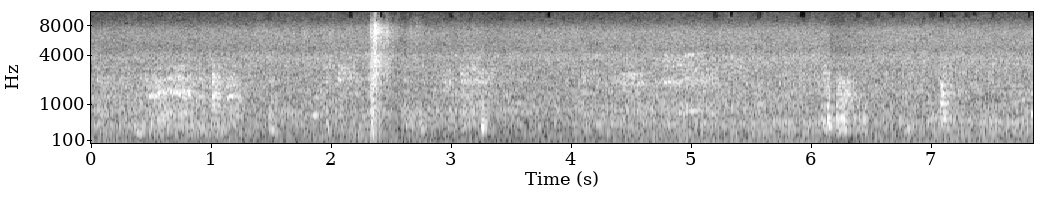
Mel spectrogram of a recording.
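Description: An Amtrak train from Chicago to San Francisco rolls along, heard from inside the car as a steady low rumble with occasional sharp clicks and knocks, and voices talking quietly.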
